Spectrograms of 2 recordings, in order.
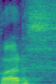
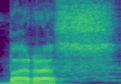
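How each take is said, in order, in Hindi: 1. r और s के बीच कोई स्वर नहीं है। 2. r और s के बीच एक छोटा 'a' है। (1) "ये बरस नहीं है" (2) "रे के ऊपर भी ज़बर है"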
